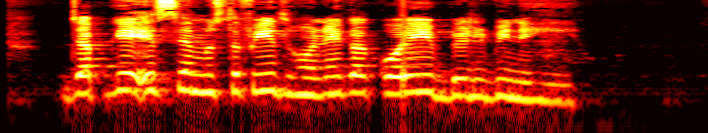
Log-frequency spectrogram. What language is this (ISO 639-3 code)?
urd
